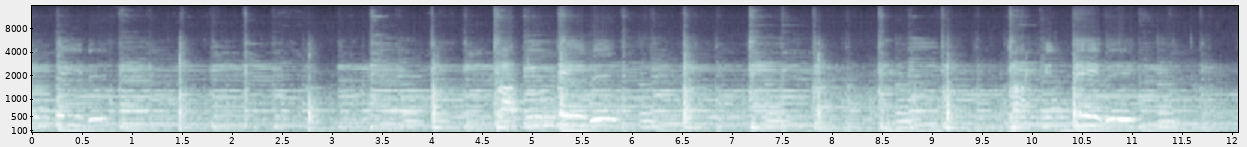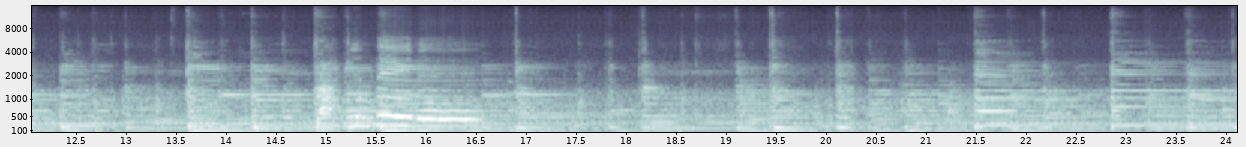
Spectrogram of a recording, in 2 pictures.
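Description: Acoustic guitar music: a strummed instrumental passage of a live song, growing quieter over the second half.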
